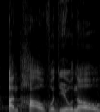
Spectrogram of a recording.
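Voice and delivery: put-on thick, heavy German accent. Retelling Morgenthau's reply to someone who called his writing ungrammatical, in Morgenthau's thick German accent. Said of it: "in his thick German accent".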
